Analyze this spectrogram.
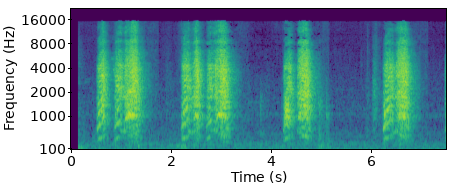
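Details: A female cockatoo yells after her owner leaves the room, calling for him to come back. She gives loud, harsh, raspy screams in bursts of two or three, repeating roughly every two seconds in a quiet indoor room.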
